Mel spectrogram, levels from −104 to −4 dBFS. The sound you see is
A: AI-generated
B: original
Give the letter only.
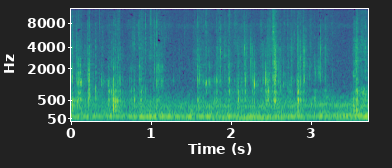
B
